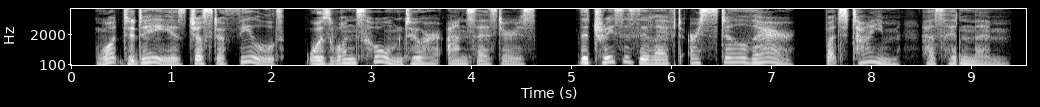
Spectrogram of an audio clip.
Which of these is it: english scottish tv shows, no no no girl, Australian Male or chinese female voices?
english scottish tv shows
